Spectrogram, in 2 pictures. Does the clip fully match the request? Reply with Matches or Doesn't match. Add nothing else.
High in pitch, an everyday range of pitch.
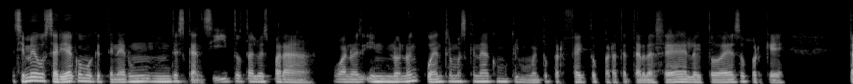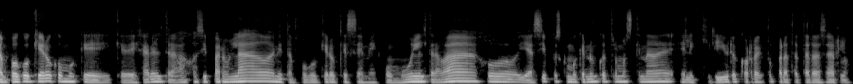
Doesn't match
